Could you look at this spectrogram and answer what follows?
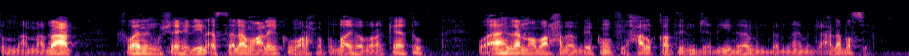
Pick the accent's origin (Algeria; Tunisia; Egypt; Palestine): Egypt; يمكن القضية بدأت تثار عندنا في مصر كما ذكرنا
